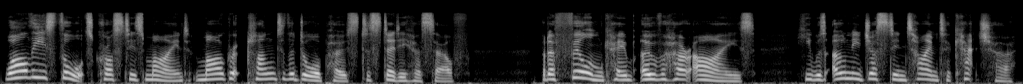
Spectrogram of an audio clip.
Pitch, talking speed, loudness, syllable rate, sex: 215 Hz, 170 wpm, -19 LUFS, 4.5 syllables/s, female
